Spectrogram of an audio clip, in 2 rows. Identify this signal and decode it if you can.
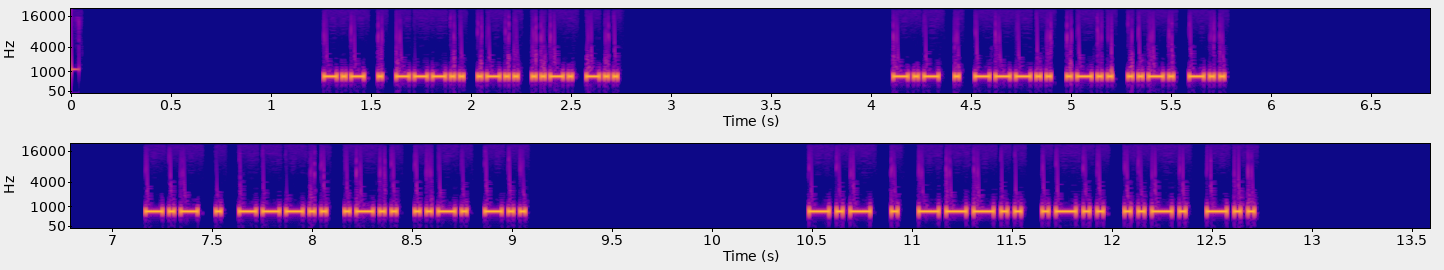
Morse code, heard as a keyed tone, about 43 wpm, 700 Hz. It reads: KE8LFD KE8LFD KE8LFD KE8LFD
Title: Speed Racing - USA Call Signs 35wpm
